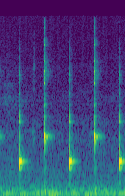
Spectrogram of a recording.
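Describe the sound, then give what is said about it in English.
A game show countdown clock for the final round ticks steadily, five crisp ticks about half a second apart, alternating slightly higher and lower in pitch like a tick-tock, clear with no voices. “Clock starts when I finish my first thing.”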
